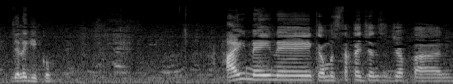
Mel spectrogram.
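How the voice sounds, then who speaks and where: Noticeable background noise behind a man speaking at a high pitch for a man. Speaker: vlogger. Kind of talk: casual vlog chat. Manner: loud.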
